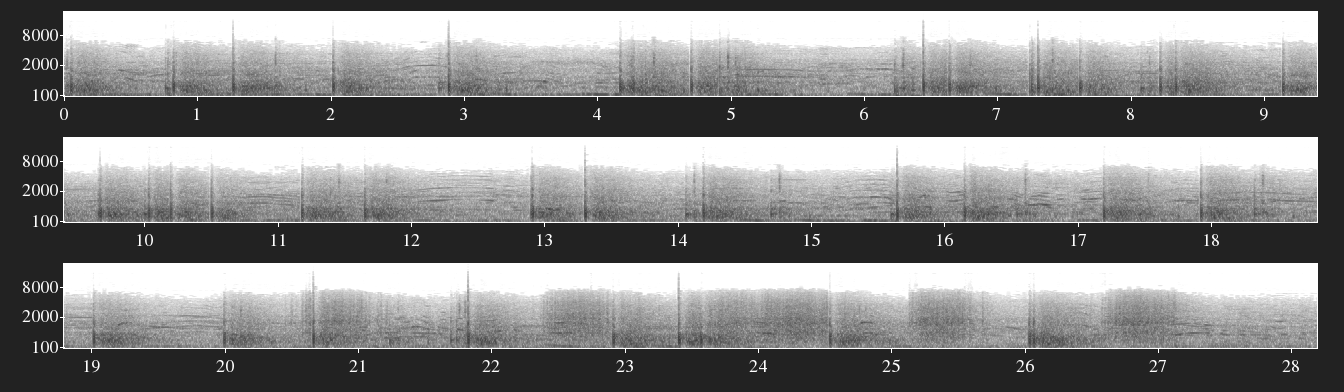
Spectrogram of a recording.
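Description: Aerial fireworks going off overhead in a continuous run of bangs, about one or two a second, with people talking underneath. The bursts sound sharper and crisper in the last several seconds.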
